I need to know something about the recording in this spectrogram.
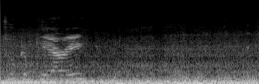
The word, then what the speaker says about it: Tucumcari: New Mexico that only truckers know how to pronounce. It's called Tucumcari.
